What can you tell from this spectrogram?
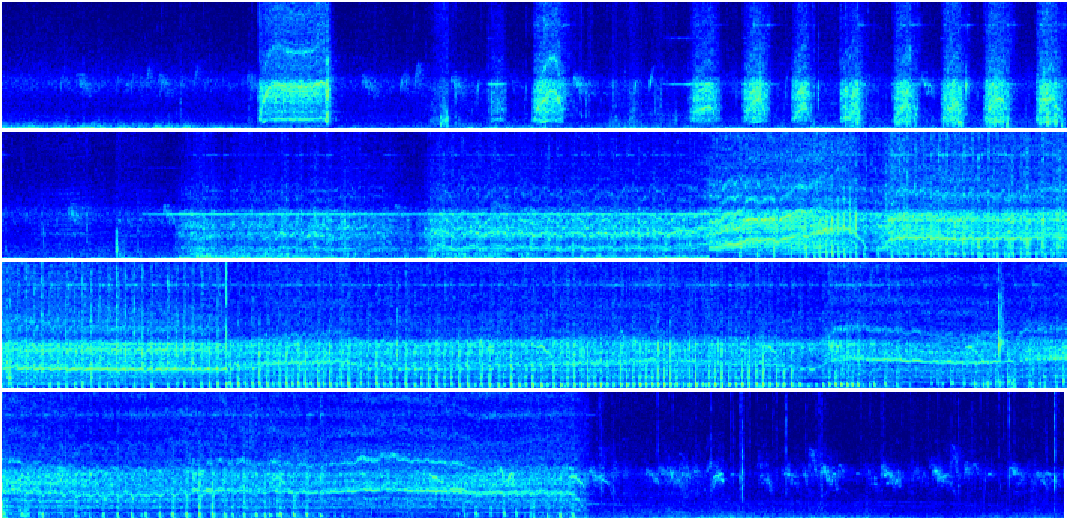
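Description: Cordless drill with a whisk-type mixing attachment churning a thick mud in a steel bowl: first a run of short sharp sounds about three a second, then the motor whines steadily, rising in pitch about twelve seconds in, and stops a few seconds before the end.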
